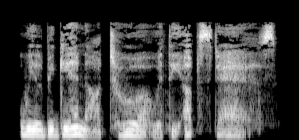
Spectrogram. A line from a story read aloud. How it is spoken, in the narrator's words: the goddess purred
